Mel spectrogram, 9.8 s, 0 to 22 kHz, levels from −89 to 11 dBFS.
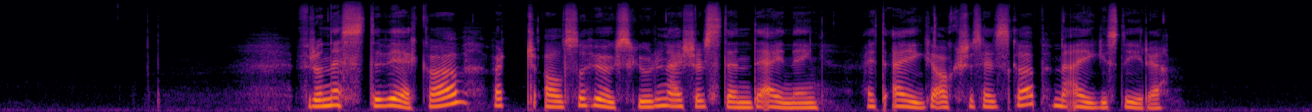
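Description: Nothing here gives any trouble: the speech just runs along without a single technical fault to point to.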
